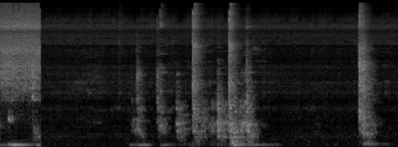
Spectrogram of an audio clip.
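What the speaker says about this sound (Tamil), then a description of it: "இதில் லைட்டாக மஞ்சள் பொடி உப்பையும் போட்டு இது கொஞ்சம் நேரம் வதங்கட்டும்" Vegetables with turmeric powder and salt sizzle briefly in a pan, followed by a series of sharp clinks and scrapes from a spoon stirring, ending with one more knock.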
